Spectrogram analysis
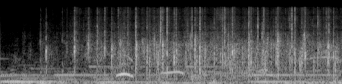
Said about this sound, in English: Tonight, we will be demonstrating our experimental range of body enhancing elixirs. Please give a round of applause for our head of research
